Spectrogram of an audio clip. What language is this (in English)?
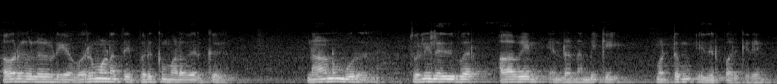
Tamil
